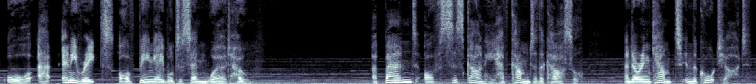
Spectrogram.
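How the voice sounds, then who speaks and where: An actor playing an earnest, anxious young solicitor held captive, narrating his journal in a measured, literary way for an audio drama. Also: medium pitch, close to an everyday voice. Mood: guarded hope.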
